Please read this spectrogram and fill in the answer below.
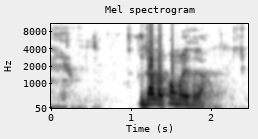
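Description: Close-up eating sounds: chewing and rice being worked by hand. About a second in comes a short, loud voiced sound from one of the eaters, falling in pitch, which is the loudest thing here.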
